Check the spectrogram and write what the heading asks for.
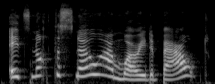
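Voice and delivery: put-on high, anxious old aunt voice; worried great aunt. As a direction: voice the aunt, fretting. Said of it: "Grand Aunt Pip said".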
